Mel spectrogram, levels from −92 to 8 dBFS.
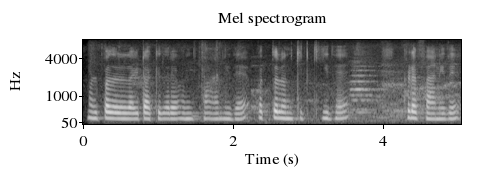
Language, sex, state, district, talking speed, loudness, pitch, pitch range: Kannada, female, Karnataka, Shimoga, 155 wpm, -18 LUFS, 210 Hz, 200-220 Hz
